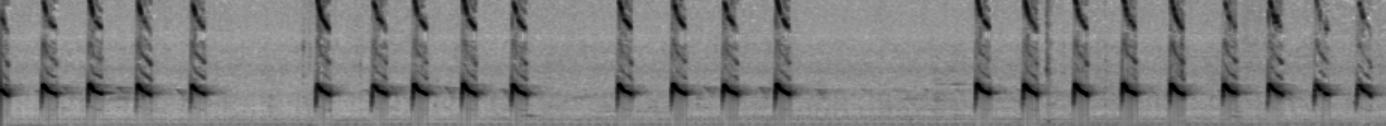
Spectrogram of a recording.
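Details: Olive-backed tailorbird song with three variations, given in bursts of four to seven sharp, falling notes separated by short pauses, over a soft background hum.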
